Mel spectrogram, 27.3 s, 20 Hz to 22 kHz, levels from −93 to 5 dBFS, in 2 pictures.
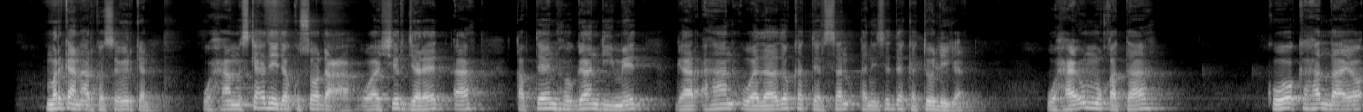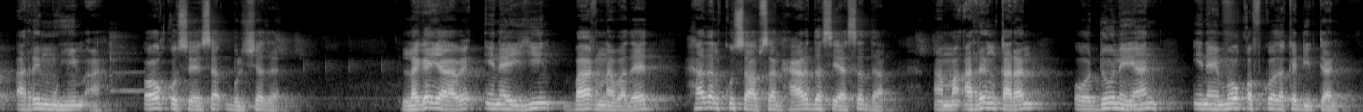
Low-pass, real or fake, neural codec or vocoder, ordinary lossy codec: none; fake; vocoder, 44.1 kHz, 128 mel bands every 512 samples, BigVGAN v2; none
